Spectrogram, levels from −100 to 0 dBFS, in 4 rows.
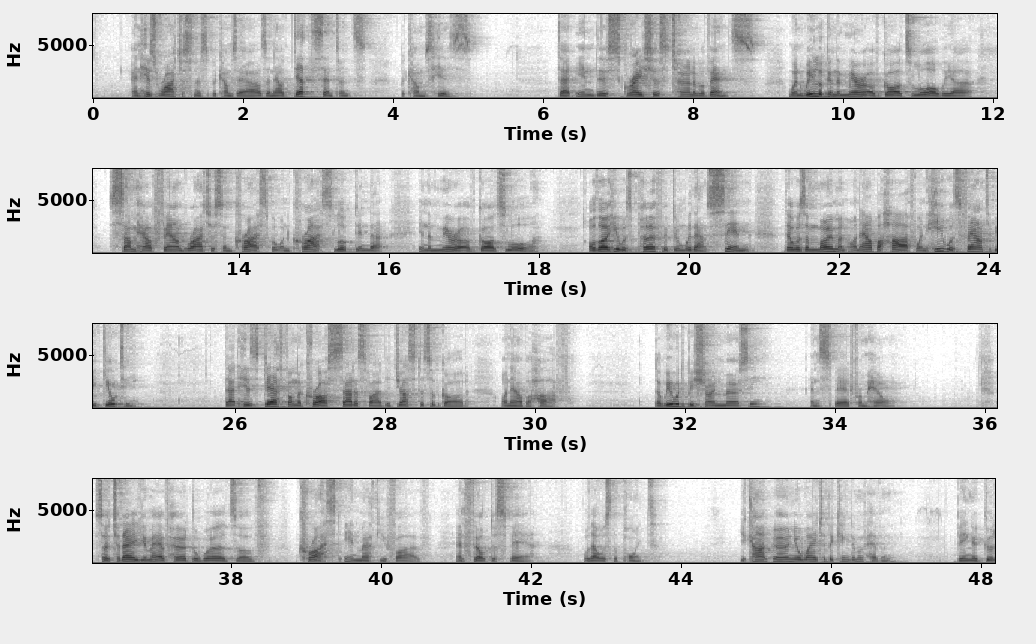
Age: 40-59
